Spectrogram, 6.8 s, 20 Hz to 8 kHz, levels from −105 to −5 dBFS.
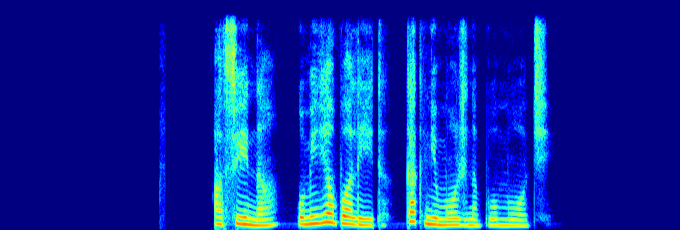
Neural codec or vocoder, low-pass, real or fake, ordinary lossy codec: codec, 16 kHz in and 24 kHz out, 0.4 kbps, LongCat-Audio-Codec, two codebook decoder; 7.2 kHz; fake; none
